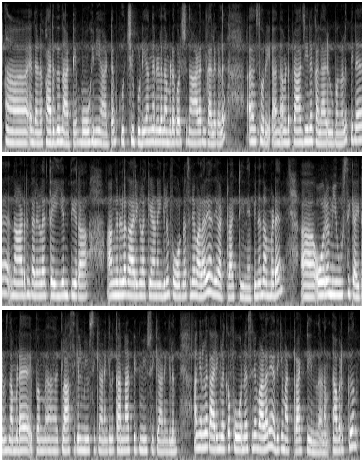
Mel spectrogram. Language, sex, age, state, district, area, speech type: Malayalam, female, 18-30, Kerala, Alappuzha, rural, spontaneous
